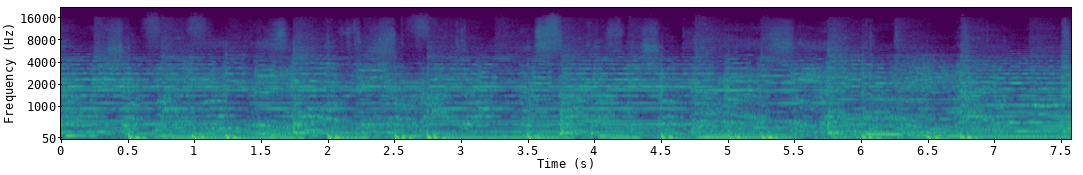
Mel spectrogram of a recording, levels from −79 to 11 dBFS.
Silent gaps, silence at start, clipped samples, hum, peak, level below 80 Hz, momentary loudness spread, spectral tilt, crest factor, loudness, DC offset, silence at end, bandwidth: none; 0 s; under 0.1%; none; -6 dBFS; -22 dBFS; 2 LU; -5.5 dB/octave; 14 dB; -20 LUFS; under 0.1%; 0 s; 16.5 kHz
